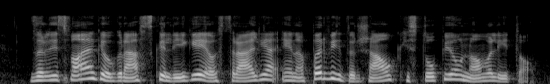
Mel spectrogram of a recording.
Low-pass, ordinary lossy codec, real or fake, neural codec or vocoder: 9.9 kHz; none; fake; vocoder, 22.05 kHz, 80 mel bands, Vocos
